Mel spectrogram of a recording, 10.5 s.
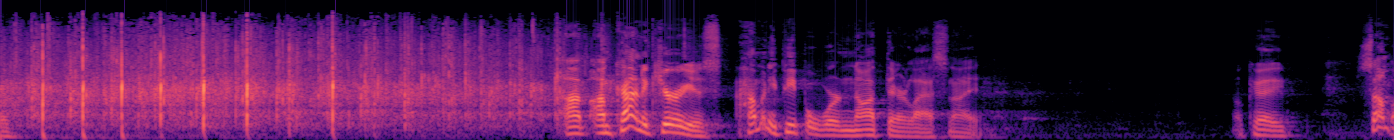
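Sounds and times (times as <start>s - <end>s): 
audience applause: 0.0s - 5.0s
speech: 4.2s - 7.4s, 9.3s - 10.4s.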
